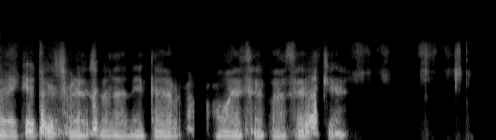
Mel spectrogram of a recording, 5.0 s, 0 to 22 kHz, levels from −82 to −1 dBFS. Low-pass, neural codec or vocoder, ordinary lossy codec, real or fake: none; codec, 16 kHz, 2 kbps, FreqCodec, smaller model; none; fake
